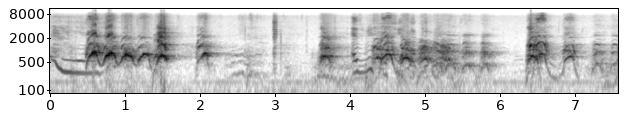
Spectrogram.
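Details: Bichons and a wire-haired dachshund indoors, giving rapid, high yappy barks in clustered runs, mixed with a person talking, plus a low steady hum in the background.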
